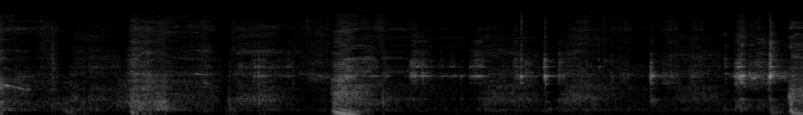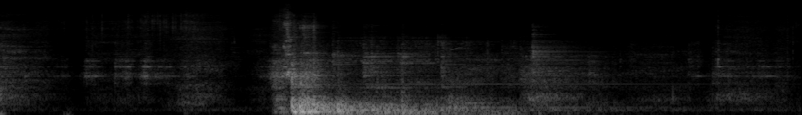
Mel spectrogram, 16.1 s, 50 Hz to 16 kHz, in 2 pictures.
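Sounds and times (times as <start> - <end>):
metal parts clinking and clanking: 4.1 - 8.1, 10.8 - 16.0
loud heavy metal clang: 10.8 - 14.7.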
